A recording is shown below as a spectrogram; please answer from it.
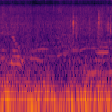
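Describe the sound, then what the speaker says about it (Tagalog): Strong gusty wind buffets the microphone outdoors in Lobo, Batangas, a low rumbling roar that holds steady throughout with people talking over it. "Lakas na naman ng hangin."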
